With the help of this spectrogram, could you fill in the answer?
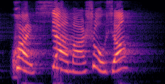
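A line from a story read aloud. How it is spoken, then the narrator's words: Fierce shout. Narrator (Chinese): 文丑厉声大叫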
